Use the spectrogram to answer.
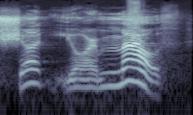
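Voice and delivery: loud, very slow, drawn-out order; shouted command. Acted. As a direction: bellow it while rushing at him. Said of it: "he shouted".

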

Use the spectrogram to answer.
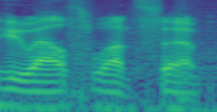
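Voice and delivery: low-key who else wants some; quiet taunt. Real, not acted. Gamer taunting enemies, quiet.

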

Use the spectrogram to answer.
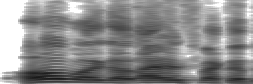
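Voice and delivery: high, loud oh my god; shocked. Real, not acted. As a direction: burst of real shock. Freaked out again.

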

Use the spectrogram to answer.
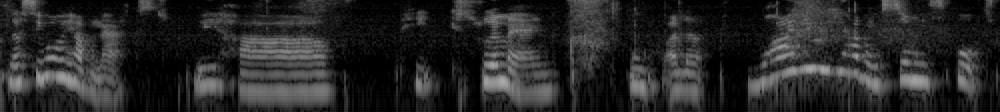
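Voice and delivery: ordinary delivery

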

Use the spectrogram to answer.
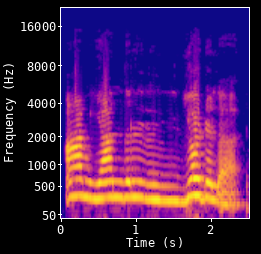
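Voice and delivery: high, loud, slow jolly mountain voice; cheerful yodeler. A narrator's reading. Yodeler greeting the mayor, high and jolly. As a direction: announce yourself like a merry yodeler. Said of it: "he said cheerfully".

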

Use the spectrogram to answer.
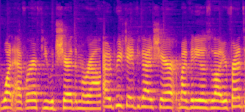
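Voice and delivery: normal talking voice

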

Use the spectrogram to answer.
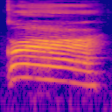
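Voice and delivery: loud growling big dog. Acted. Grandma reading, dog chases kitten, loud growling voice. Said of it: "said a big dog".

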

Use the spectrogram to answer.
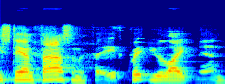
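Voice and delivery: usual speaking voice

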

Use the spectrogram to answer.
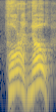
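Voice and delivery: ordinary delivery

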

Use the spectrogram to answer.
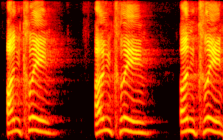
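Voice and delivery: loud, high, drawn-out cry of unclean; leper's call. Retold or imitated. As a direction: call out a warning so everyone scatters. Leper must announce himself.

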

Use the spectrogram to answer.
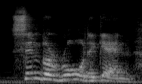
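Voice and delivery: plain reading voice

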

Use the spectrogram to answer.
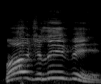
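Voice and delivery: high-pitched, wounded complaint; indignant, high-voiced pleading; upset reproach. Real, not acted. Scolds the dog for leaving him.

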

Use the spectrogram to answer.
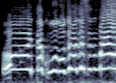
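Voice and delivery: high, loud and fast; hyped call mid-fight; excited shout. Real, not acted. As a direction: blurt it out in a rush. Ulting in excitement.

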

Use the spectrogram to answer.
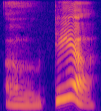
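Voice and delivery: dad sighs at the problem; Daddy Pig sighing. A narrator's reading. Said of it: "says Daddy Pig".

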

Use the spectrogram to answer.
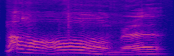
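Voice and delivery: normal talking voice

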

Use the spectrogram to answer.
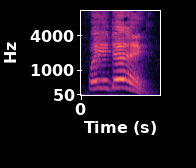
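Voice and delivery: high, loud startled yell; sudden loud high outburst. Real, not acted. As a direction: shout at the mob that wrecked it. Yelling at a game mob.

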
